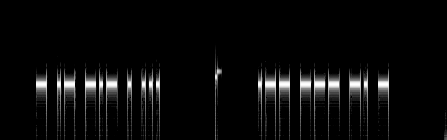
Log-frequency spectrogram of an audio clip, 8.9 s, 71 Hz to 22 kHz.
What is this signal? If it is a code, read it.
Morse code, heard as a keyed tone, about 17 wpm, 700 Hz. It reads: TAKES WONT
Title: Sentences from Top 1000 Words - Review Part 6 - New Word Drill - 17wpm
